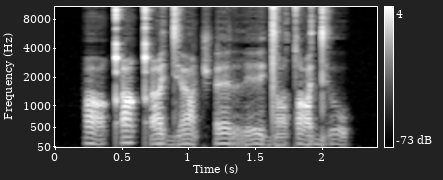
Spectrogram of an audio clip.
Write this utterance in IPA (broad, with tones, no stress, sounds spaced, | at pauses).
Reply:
ɑ˧˩˧ qʼ i˧ qʼ i˩˧˩ dʲ ɑ˩˧˩ t͡ʃʼ ɛ˧ r e˩˧˩ dʲ a˩ tˤ i˧˩˧ dʲ o˩˧˩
